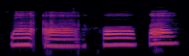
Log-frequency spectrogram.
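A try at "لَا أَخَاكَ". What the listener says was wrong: La ahoka, nggak ada yang panjang, Bu.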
